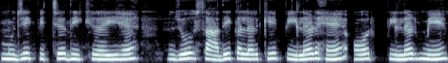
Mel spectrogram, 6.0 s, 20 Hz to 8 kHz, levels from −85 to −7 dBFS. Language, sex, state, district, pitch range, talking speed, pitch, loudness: Hindi, female, Uttar Pradesh, Budaun, 215-240 Hz, 150 wpm, 225 Hz, -14 LUFS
